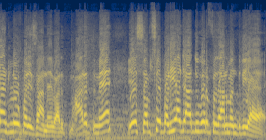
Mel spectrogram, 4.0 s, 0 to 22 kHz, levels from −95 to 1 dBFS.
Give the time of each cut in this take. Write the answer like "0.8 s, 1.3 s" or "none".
1.2 s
